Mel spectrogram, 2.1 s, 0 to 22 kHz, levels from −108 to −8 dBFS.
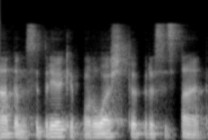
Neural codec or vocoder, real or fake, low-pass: autoencoder, 48 kHz, 32 numbers a frame, DAC-VAE, trained on Japanese speech; fake; 10.8 kHz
